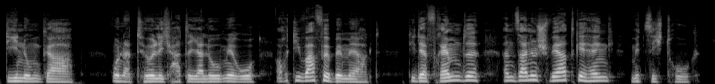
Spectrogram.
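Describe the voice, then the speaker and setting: A man reading fantasy narration for an audiobook in a measured, dramatic way. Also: fairly high pitch, no echo, studio quality. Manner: measured, dramatic, slowing for suspense.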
